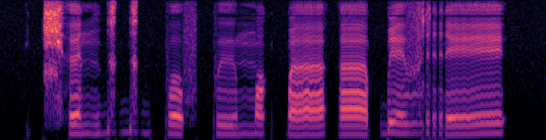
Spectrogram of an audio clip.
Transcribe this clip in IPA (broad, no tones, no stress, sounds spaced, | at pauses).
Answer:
t͡ɕʰ ɘ n ɡ ɘ ɡ ɘ ɡ p o f p ɨ m ɔ k͡p ɐ | ɐ ɓ e v r e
